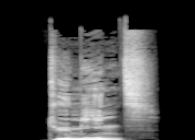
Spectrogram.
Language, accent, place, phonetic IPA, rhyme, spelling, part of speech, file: German, Germany, Berlin, [tyˈmiːns], -iːns, Thymins, noun, De-Thymins.ogg
- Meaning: genitive singular of Thymin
